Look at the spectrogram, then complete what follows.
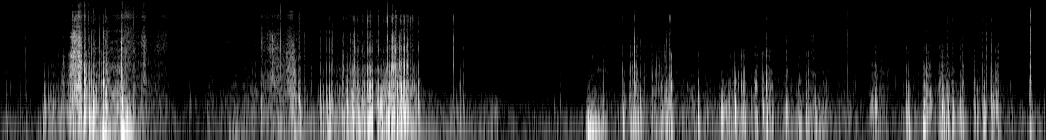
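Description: Loud scraping and rustling in two long bursts, then a run of sharp knocks and scrapes, the first of them a heavy thud about six seconds in.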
